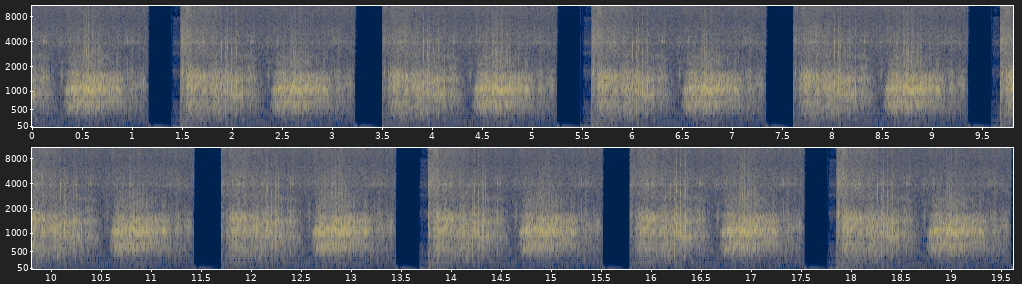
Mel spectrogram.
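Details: Bronchial breath sounds with late-inspiratory crackles.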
